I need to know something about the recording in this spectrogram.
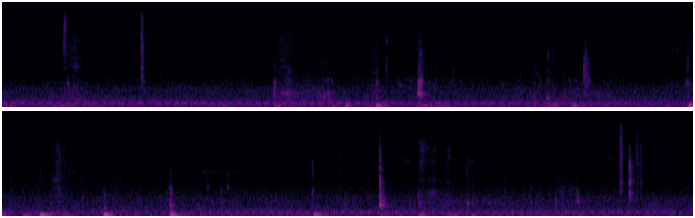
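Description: Soft knocks and taps sound as a shoe is handled on a wooden table.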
